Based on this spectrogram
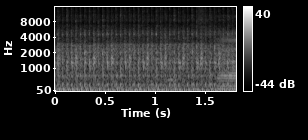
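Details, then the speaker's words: Isuzu Panther Turbo 4JA1 diesel after engine overhaul (new liners, pistons, rings, bearings, gaskets, thermostat, oil, filter), mic about 1 m from car: even clatter at steady idle, no missing beats or heavy knock. Normal diesel idle. "Nah, mesin sudah hidup, Teman-teman, ya. Mesin sudah hidup. Dan bisa kita dengarkan ini jarak dari mobil 1 m ya. Kalau yang kemarin seperti ini juga bersih suaranya enak didengar teman-teman."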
